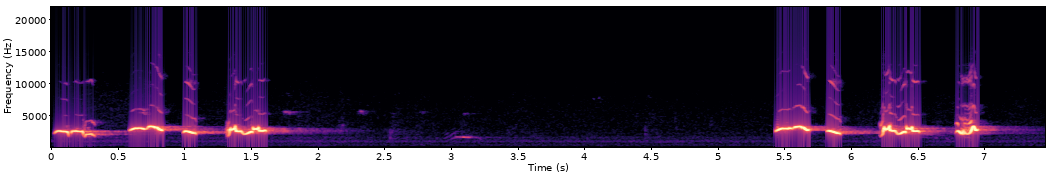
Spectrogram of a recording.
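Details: American robin singing in bursts: three warbled whistled phrases, about four seconds of silence, then four more caroling phrases with thin high squeaky notes mixed in. No other sounds.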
